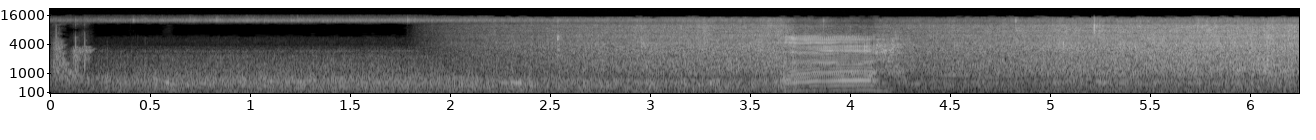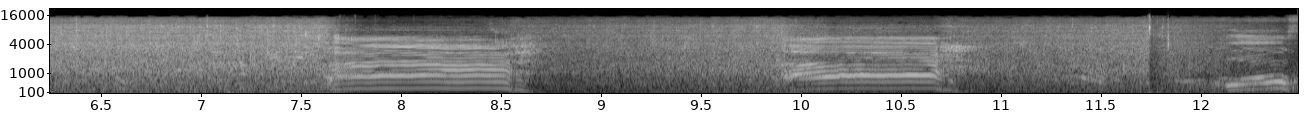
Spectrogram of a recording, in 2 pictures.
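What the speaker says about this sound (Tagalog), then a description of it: "Ang lakas ng ulan." Heavy rain pours in a dense, steady roar during a storm on a fishing trip, while a voice shouts and sings out in short bursts over it.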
